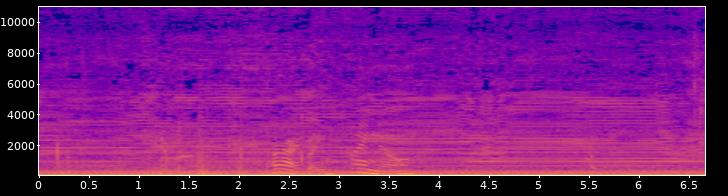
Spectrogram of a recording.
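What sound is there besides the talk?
electric shaver shaving a guinea pig's fur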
